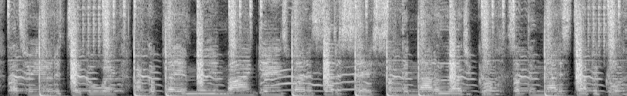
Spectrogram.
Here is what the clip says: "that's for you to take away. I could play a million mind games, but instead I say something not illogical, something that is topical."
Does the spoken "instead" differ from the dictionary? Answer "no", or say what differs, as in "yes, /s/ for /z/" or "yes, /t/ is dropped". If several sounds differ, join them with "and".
yes, /n/ is dropped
